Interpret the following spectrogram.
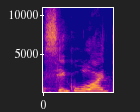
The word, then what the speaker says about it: SQLite: about pronunciation well actually i'm saying sqlite and mysql because it's easier for me it's somehow logical but some people are saying uh sequel light and my sequel so if you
